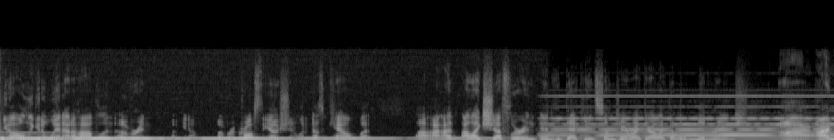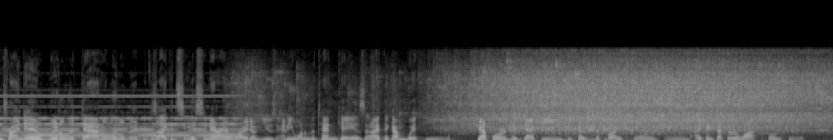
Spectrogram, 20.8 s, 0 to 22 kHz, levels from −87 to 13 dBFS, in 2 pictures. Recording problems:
background music; very loud; throughout; 3 dB above the speech

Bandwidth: 14.5 kHz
